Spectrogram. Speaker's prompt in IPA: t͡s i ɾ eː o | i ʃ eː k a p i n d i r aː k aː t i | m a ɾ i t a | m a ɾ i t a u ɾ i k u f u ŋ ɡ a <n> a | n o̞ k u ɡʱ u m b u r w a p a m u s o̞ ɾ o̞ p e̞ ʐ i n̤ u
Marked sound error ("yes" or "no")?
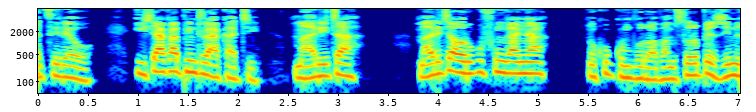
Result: yes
